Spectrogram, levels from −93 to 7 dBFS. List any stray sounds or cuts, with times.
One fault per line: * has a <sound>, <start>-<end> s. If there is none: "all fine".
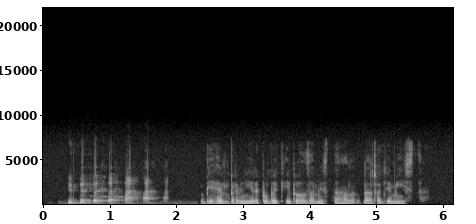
* has a laugh, 0.4-1.9 s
